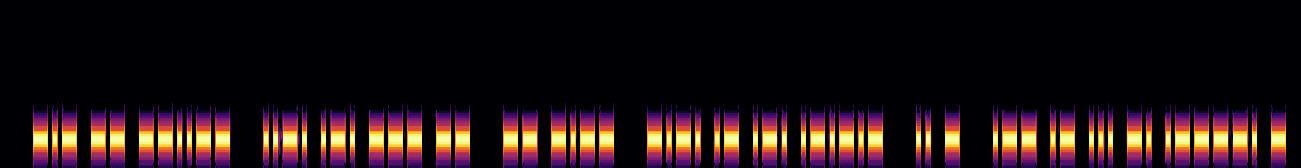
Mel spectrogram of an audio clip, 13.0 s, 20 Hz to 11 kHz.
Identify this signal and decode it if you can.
Morse code, heard as a keyed tone, about 25 wpm, 600 Hz. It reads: KM, FROM MY CAR. IT WASN'T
